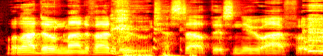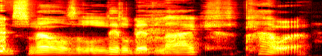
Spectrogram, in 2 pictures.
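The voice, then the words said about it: Imitates another person's voice, put-on accent. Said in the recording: “frank underwood ... slightly lost the accent though because I was so excited”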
